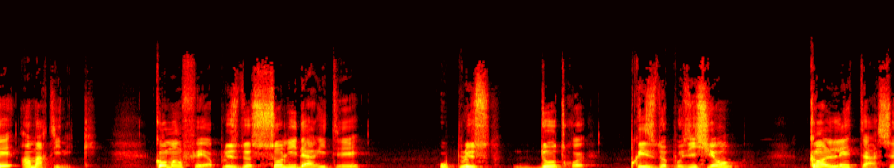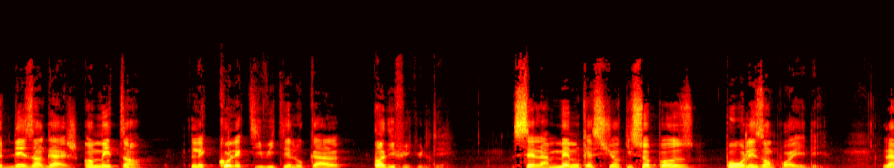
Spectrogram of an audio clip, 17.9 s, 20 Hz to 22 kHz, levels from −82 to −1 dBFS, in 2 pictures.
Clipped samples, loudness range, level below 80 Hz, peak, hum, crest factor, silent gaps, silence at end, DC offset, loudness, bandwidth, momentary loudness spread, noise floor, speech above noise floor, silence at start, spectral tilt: under 0.1%; 3 LU; -52 dBFS; -2 dBFS; none; 20 dB; none; 0 s; under 0.1%; -20 LUFS; 15 kHz; 13 LU; -62 dBFS; 42 dB; 0 s; -3.5 dB/octave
